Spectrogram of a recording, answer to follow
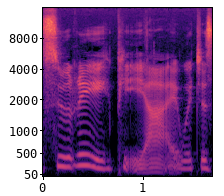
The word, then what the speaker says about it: Souris: going to call it Souris, which is, well, in French, it's the word for mouse, and it's actually pronounced more like souris.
